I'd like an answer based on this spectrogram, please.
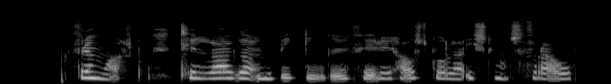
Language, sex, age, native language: Icelandic, male, 14, Icelandic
